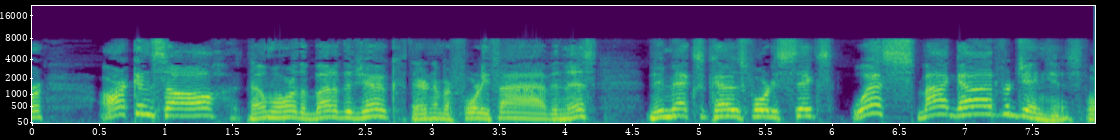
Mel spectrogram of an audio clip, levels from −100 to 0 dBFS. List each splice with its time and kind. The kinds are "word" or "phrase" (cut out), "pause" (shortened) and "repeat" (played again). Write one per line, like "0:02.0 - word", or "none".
none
